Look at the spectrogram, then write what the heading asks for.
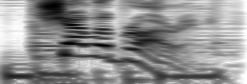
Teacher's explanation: When the C is followed by an E, the K became a CH.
